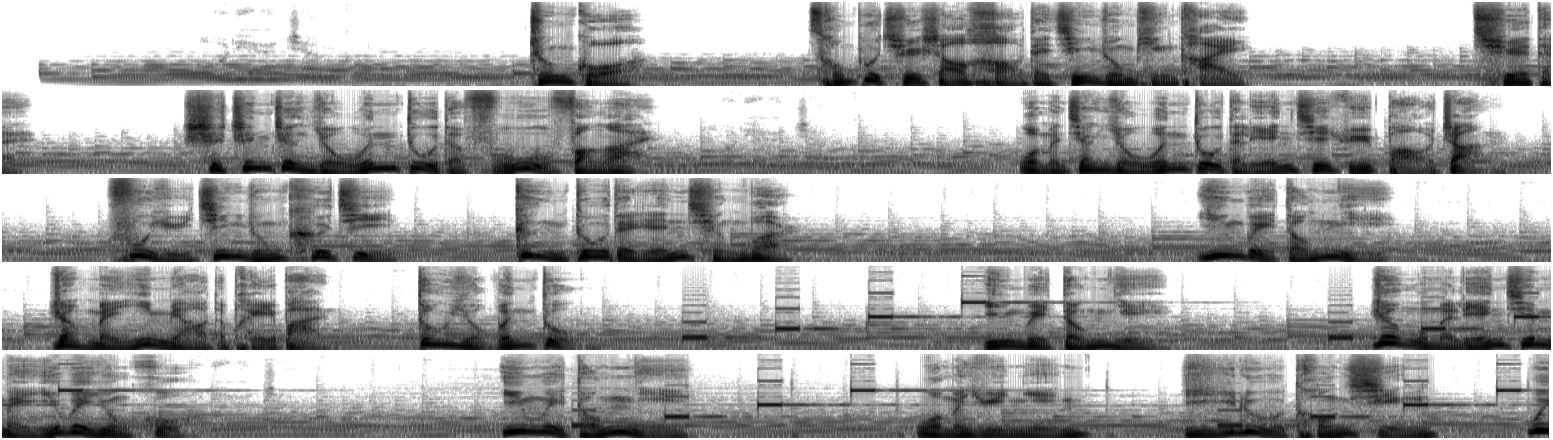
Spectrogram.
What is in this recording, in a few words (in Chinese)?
男 广告; 懂你 中国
